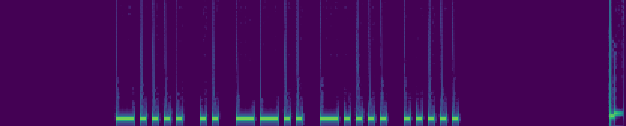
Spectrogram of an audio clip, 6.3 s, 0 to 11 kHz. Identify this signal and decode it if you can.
Morse code, heard as a keyed tone, about 20 wpm, 700 Hz. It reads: 6IZ65
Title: Code Groups - 5 Letter:Numbers - 20wpm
